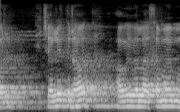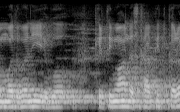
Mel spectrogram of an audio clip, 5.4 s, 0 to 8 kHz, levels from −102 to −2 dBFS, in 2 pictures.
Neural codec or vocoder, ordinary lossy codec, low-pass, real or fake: none; none; 7.2 kHz; real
